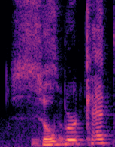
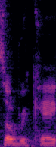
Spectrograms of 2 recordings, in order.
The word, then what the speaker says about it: sobriquet: uh mehmed the conqueror sober cat sobriquet i think it's actually pronounced sober k because it's french s-o-b-r-i-q-u-e-t i think it's over k i'll look it up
